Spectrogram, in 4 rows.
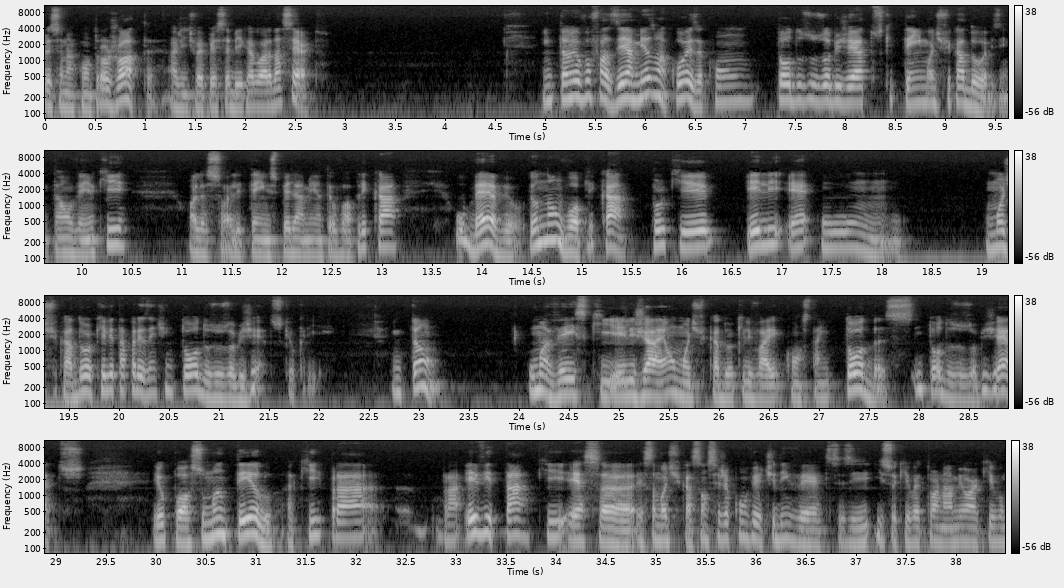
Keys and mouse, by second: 0.8 ctrl+j, 1.9-2.9 middle click, 2.6 middle click, 2.7 middle click, 3.1 middle click, 5.0 middle click, 6.1-6.8 shift+middle click, 6.2 middle click, 6.5 shift+middle click, 6.7 middle click, 6.9 middle click, 9.9 click, 11.2 click, 12.3 click, 18.0 ctrl+middle click, 21.3 click, 21.8 click.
